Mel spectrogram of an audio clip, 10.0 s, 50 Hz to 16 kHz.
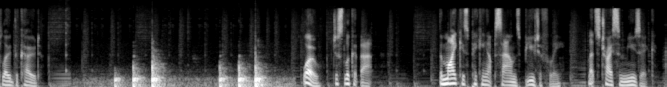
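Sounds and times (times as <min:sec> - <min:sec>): knuckles knocking on tabletop: 0:01.1 - 0:04.4.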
